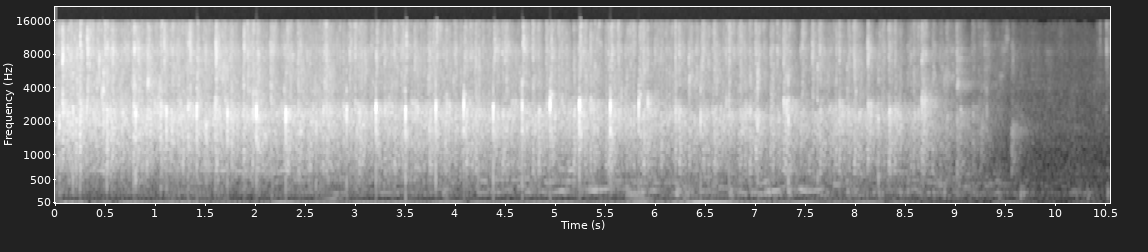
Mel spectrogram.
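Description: A crowd applauds in a large hall, then the clapping dies away.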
